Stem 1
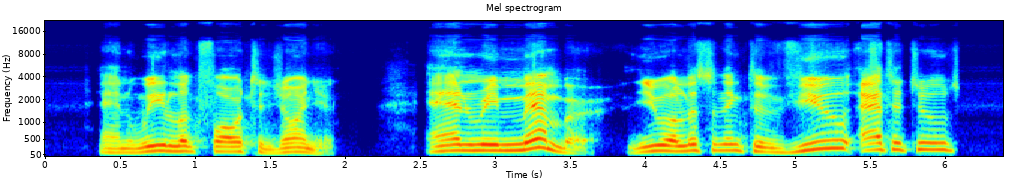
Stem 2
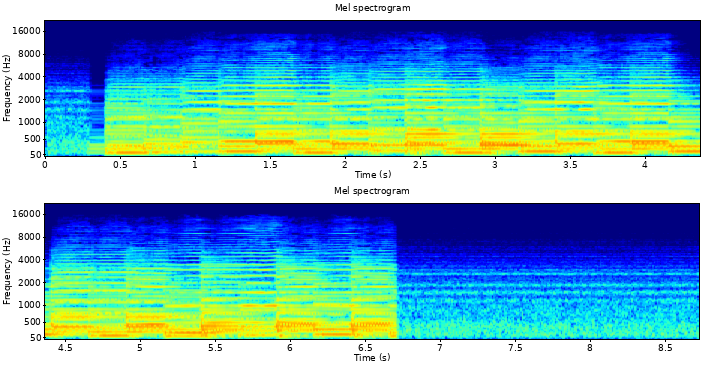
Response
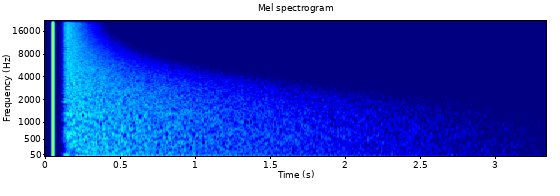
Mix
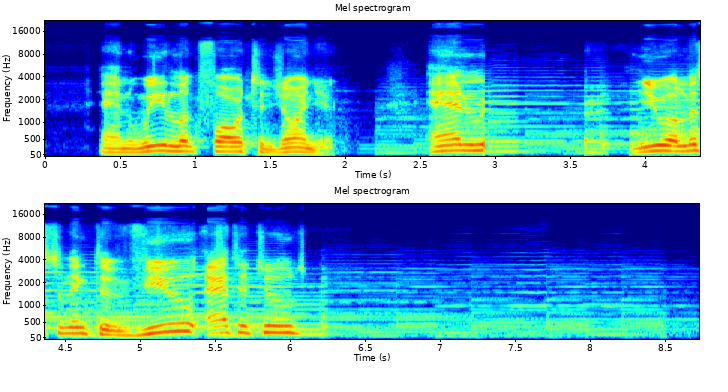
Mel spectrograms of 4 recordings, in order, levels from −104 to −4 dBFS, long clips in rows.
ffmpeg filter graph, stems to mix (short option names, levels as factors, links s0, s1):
-filter_complex "[0:a]alimiter=limit=0.211:level=0:latency=1:release=253,volume=1.33,asplit=3[s0][s1][s2];[s0]atrim=end=2.92,asetpts=PTS-STARTPTS,afade=t=out:st=2.916:d=0.004:c=hsin[s3];[s1]atrim=start=2.92:end=3.59,asetpts=PTS-STARTPTS,volume=0[s4];[s2]atrim=start=3.59,asetpts=PTS-STARTPTS,afade=t=in:d=0.004:c=hsin[s5];[s3][s4][s5]concat=n=3:v=0:a=1,asplit=2[s6][s7];[1:a]acompressor=threshold=0.02:ratio=2,adelay=1800,volume=0.316,asplit=2[s8][s9];[s9]volume=0.422[s10];[s7]apad=whole_len=464257[s11];[s8][s11]sidechaingate=range=0.0224:threshold=0.00316:ratio=16:detection=peak[s12];[2:a]atrim=start_sample=2205[s13];[s10][s13]afir=irnorm=-1:irlink=0[s14];[s6][s12][s14]amix=inputs=3:normalize=0"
